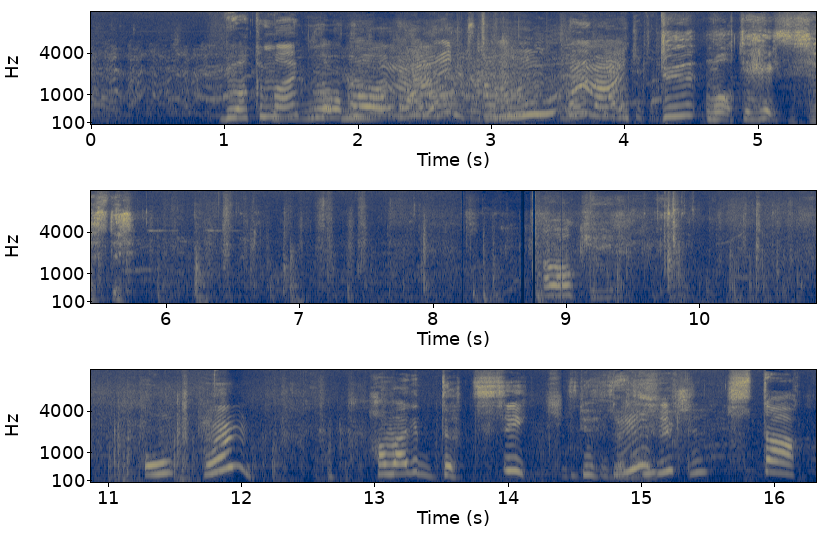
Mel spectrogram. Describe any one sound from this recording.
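Children talk with animation, close by.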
